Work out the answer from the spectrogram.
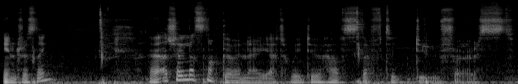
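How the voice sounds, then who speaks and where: A man streams a game from his home computer and talks into a desk mic. His voice sits low but swings widely as he chats, soft-spoken and thankful toward his viewers. Faint keyboard clicks sit under his voice. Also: wildly swooping pitch, normal speed, gravelly, a little hiss or hum. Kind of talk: casual live-stream chat while gaming.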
